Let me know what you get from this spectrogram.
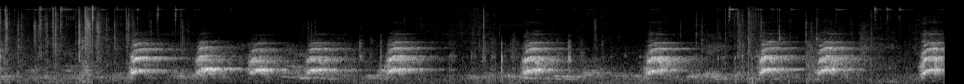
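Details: Wire Fox Terrier, a rescued female from a puppy mill, barking at play while a male dog tries to get her attention; a quick series of sharp, harmonic barks in short bursts, about ten across the recording.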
